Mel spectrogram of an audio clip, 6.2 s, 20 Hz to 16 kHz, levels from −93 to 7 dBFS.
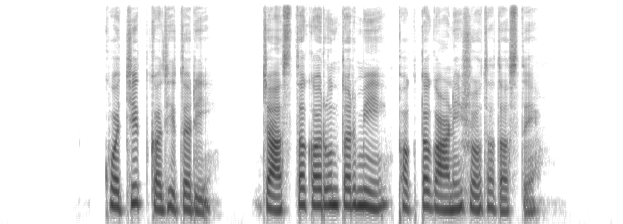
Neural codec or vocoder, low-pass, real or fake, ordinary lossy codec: none; 14.4 kHz; real; none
